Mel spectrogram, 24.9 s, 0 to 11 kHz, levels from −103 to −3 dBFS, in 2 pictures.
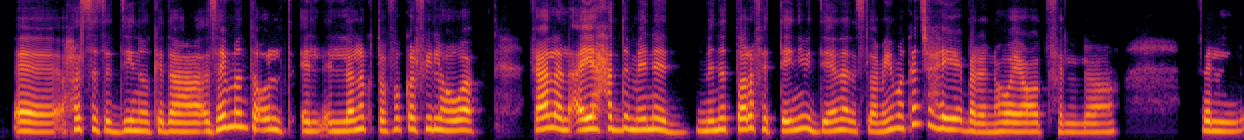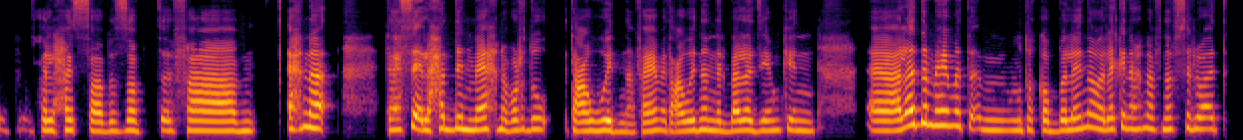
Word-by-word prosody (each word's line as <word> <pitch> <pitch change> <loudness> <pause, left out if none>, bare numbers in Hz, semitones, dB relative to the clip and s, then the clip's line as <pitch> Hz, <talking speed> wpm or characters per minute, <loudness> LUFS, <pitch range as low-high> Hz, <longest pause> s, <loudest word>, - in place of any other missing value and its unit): آآ، 210 -2 +1
حصة 260 -1 -3
الدين 225 +2 -1
وكده، 215 -1 -1
زي 270 +7 +3
ما 330 +1 +2
أنت 310 -3 -1
قلت 250 -3 -2
ال 220 0 -4
اللي 220 +1 0
أنا 250 +4 +2
كنت 255 - -12
بافكر 265 +4 -3
فيه 265 +1 -5
اللي 260 -1 +1
هو 235 0 +2 0.6
فعلًا 265 -1 +3
أي 265 +3 +7
حد 275 -1 -1
من 255 -1 +1
ال 215 -7 -1
من 230 +2 -1
الطرف 260 +2 0
التاني، 250 +1 -1
من 280 - -1
الديانة 225 +3 -1
الإسلامية 215 +2 -4
ما 290 0 -2
كانش 385 +3 -5
هيقبل 255 -7 +1
إنه 200 0 -5
هو 215 - +1
يقعد 210 0 -1
في 205 - -10
ال 200 0 -9 1.2
في 230 - -2
ال 220 +1 -3 0.3
في 245 - -1
الحصة 235 -1 +1
بالضبط، 225 +2 -3
فإحنا 230 +6 +2 0.6
تحس 250 +5 -1
إلى 245 -4 +5
حد 275 0 0
ما 255 -2 +4
إحنا 260 -1 0
برضو 255 - -3 0.2
اتعودنا 220 -2 +3
فاهم، 220 +4 -1
اتعودنا 230 +2 +1
إن 235 -2 0
البلد 230 +1 +2
يمكن 235 -1 -3 0.6
آآ، - - -3
على 230 +6 +5
قدّ 370 +3 +7
ما 360 -3 +4
هي 355 - +6
مت 340 -4 -2 0.5
متقبّلَانا، 240 +4 -1
ولكن 265 +2 -1
إحنا 270 +1 -2
في 260 0 -6
نفس 265 +3 -4
الوقت 270 -1 -2
240 Hz, 155 wpm, -23 LUFS, 225-265 Hz, 1.2 s, أي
